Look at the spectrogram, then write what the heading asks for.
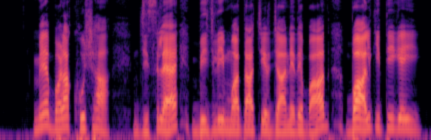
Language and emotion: Dogri, happy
